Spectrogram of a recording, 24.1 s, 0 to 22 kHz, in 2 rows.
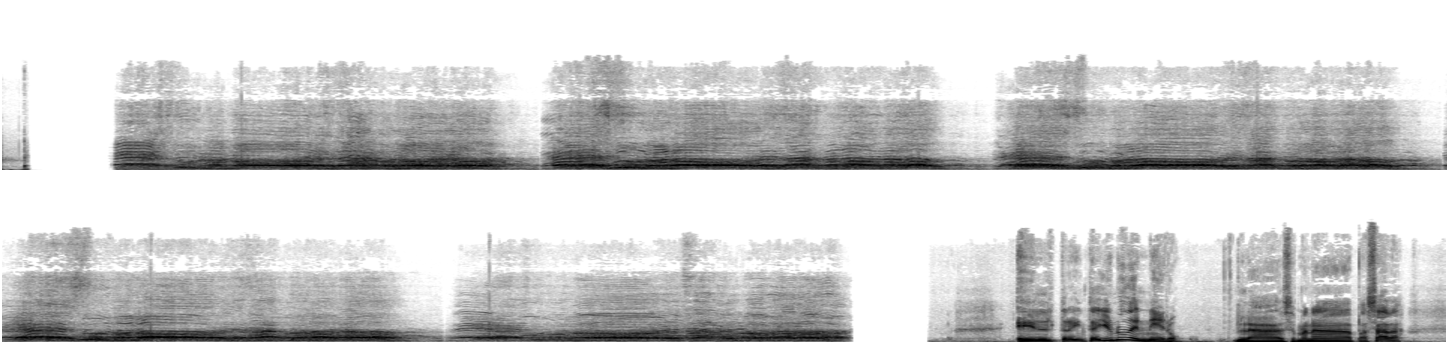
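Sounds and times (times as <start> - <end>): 
crowd of Electricians' Union protesters chanting outside a courthouse: 0.9 - 19.2
speech: 20.6 - 24.0.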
